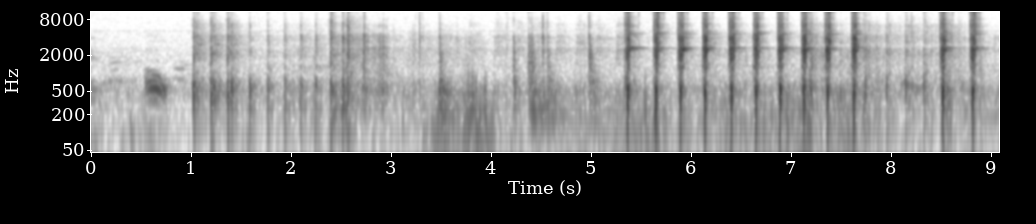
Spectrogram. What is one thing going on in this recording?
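A paintball gun fires rapid bursts of sharp pops close by.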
